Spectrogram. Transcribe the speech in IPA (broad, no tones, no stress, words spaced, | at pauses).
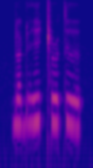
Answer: ɖaɖʱe ǁə˞tɘ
